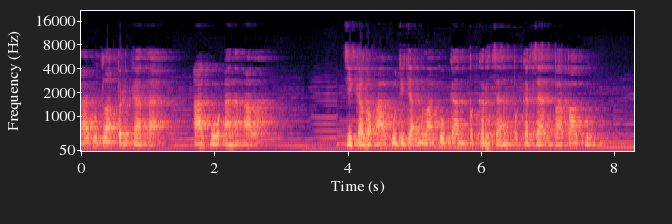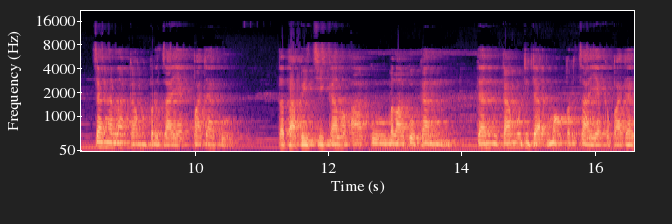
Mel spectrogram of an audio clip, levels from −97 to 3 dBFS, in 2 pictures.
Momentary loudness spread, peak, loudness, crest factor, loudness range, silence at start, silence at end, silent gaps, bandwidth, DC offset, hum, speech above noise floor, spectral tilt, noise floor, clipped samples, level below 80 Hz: 15 LU; 0 dBFS; -16 LUFS; 16 dB; 3 LU; 0 s; 0 s; none; 8.6 kHz; under 0.1%; none; 21 dB; -6.5 dB/octave; -36 dBFS; under 0.1%; -46 dBFS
